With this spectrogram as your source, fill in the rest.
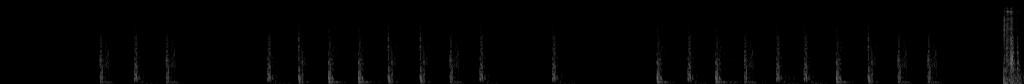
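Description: Footsteps clatter quickly on a metal floor.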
